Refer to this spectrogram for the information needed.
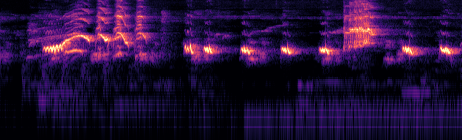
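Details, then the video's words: Agitated Bornean white-rumped shama singing in a forest setting: a rich warbled phrase, then a series of short whistled notes repeated about three times a second, with a high buzzy burst between. "Murai Batu Borneo Ngamuk suara asli hutan"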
